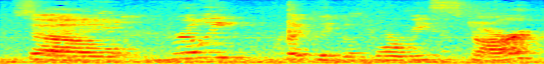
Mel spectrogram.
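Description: A woman's voice comes through audible room echo and loud background noise. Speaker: presenter. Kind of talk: public presentation introduction. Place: hall.

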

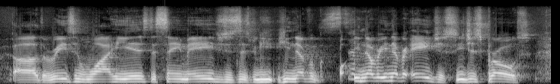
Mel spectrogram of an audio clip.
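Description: A man talks at a moderate pace. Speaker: street minister leading Bible study. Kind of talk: casual joking chat before Bible study. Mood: playful joking. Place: home room.

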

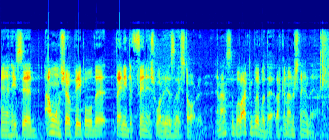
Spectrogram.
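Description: Very fast speech from a man with fairly low pitch, with faint music in the background. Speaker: football coach. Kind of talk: interview answer. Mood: calm, reflective.

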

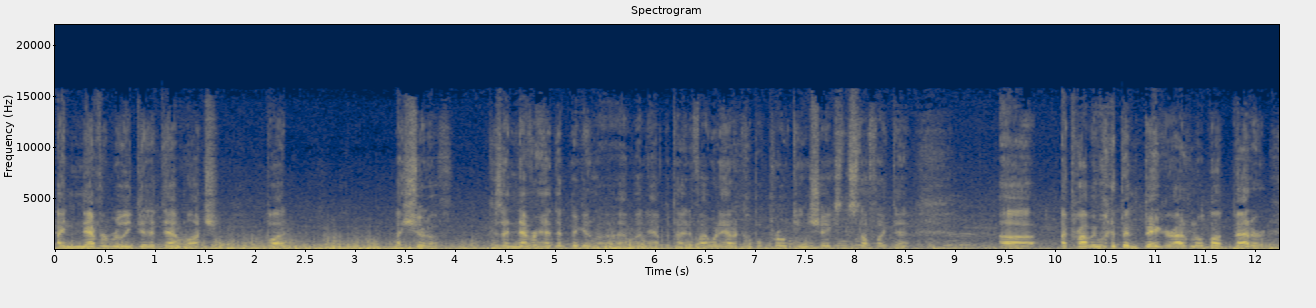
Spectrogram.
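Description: A man talks at a very fast pace. Loud background noise sits under a dry sound with no echo. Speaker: interviewee. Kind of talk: interview answer. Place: street. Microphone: lapel.

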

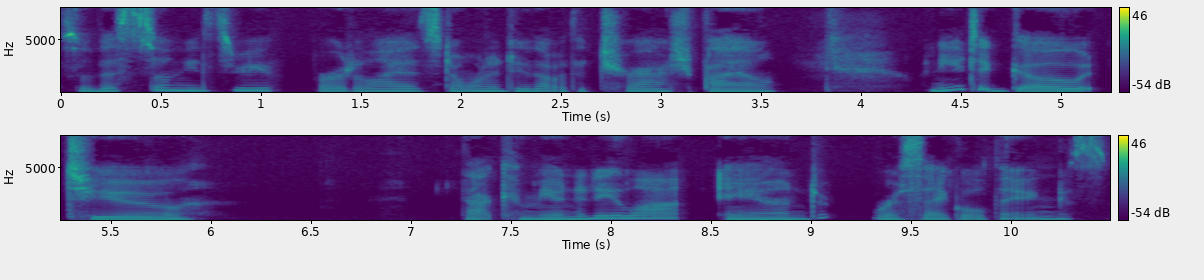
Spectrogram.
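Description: A soft-spoken woman talks at a fairly slow pace in a relaxed, dark, mellow tone with ordinary pitch variation and long, frequent pauses. The sound is dry and close with no echo, and the recording is very clean with a silent background. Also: medium pitch for a woman, very even loudness. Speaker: gamer. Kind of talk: casual gameplay commentary. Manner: soft-spoken, relaxed.

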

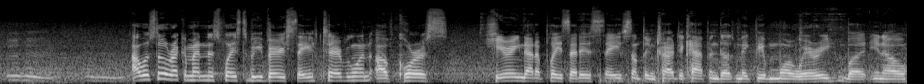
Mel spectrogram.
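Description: With an American accent, a man talks at a fairly quick pace, the sound dry with no echo but with noticeable background noise. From South Carolina, US. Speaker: interviewee, foreign resident; interviewee. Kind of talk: street interview. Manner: halting. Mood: serious, reflective. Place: street. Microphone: handheld.

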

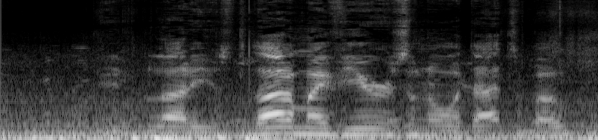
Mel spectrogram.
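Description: A man talks at a moderate pace over loud background noise, the sound dry with no echo. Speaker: homesteading vlogger. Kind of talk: casual vlog chat. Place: car. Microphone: phone near.

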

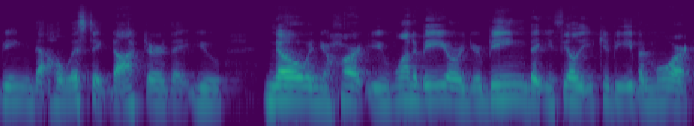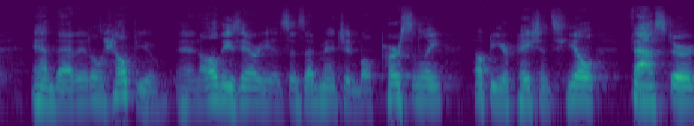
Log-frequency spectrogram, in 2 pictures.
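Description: This man talks at a moderate pace in a monotone, flat intonation. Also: quiet background. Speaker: podcast host. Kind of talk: podcast monologue. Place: studio. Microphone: studio mic.

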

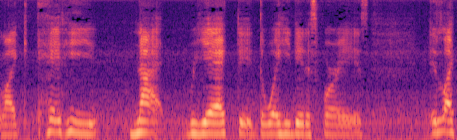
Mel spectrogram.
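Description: A woman's fairly low, flat monotone voice, dry with no echo, over noticeable background noise. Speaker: vlogger. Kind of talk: casual vlog chat. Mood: reflective, thankful after accident. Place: car. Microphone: phone near.

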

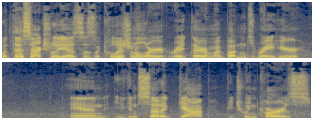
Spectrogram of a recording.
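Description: In a dry sound with no echo, a man speaks at a moderate pace in a monotone, flat intonation. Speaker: car salesman. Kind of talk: product walkaround tour. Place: car. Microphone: phone near.

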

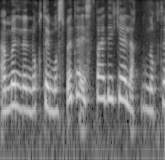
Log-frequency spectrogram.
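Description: With a dark, mellow tone and vocal fry, a woman speaks at a fairly high pitch, fairly quickly, with lively intonation. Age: 30s. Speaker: film and stage actress; stage actress. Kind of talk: talk show interview. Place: studio.

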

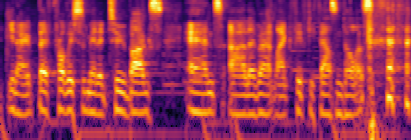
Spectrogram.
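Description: Faint music can be heard in the background. A man talks over it at a moderate pace. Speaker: security educator. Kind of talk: tutorial commentary over screen share.

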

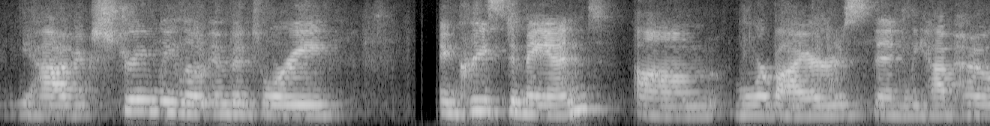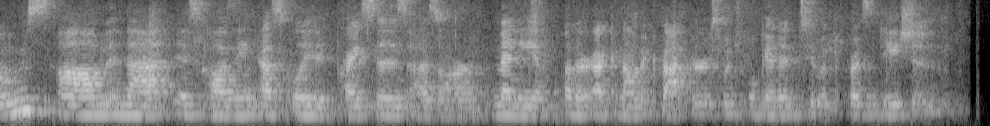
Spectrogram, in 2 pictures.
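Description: Audible room echo and noticeable background noise surround a woman speaking at a medium pitch with fairly even intonation. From Virginia, Powhatan County. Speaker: trade association representative. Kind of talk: presentation. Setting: public meeting. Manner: fast.

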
